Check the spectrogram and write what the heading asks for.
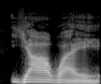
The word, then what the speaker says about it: Yahweh: So Yahweh is generally the way that we pronounce this is pronounced.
